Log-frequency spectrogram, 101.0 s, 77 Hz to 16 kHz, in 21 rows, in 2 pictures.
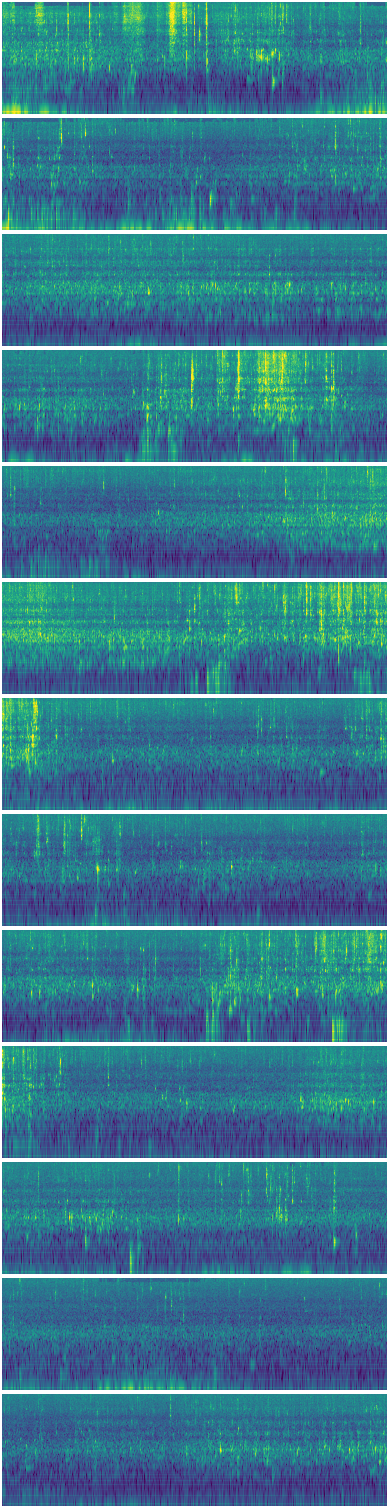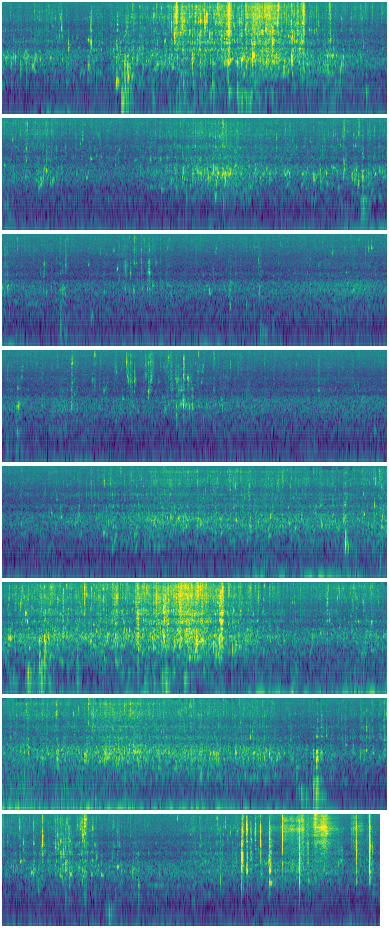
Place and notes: Brett Avenue, Takapuna, Auckland, New Zealand - Sea waves into lava log hole
Recorded with directional mic inside a lava hole by the beach, outer edge of the hole. Sounds of walkers in the distance.
26 August 2020, 14:56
